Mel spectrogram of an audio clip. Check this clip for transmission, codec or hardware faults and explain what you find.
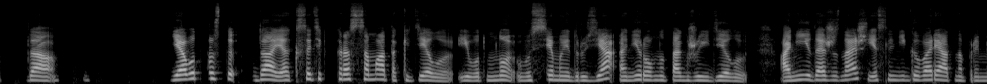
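One transmission fault affects the speech: a stream reconnect at 3.25 to 3.38 s. The link dropped, leaving about 114 ms of silence, then a fresh decoder picked up the live stream roughly a tenth of a second further on. Unlike a plain dropout, the speech jumps ahead rather than resuming where it stopped.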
